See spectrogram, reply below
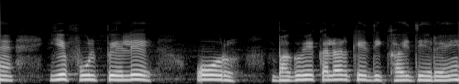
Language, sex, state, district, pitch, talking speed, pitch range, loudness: Hindi, male, Uttar Pradesh, Shamli, 210 Hz, 145 wpm, 195-220 Hz, -15 LUFS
